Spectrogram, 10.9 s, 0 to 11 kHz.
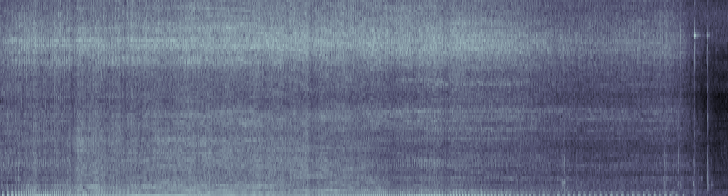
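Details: Honda Beat FI (K44) scooter losing oil without smoking, revved hard: sound turns coarser and rougher as rpm climbs, then drops away; worn piston and rings, piston skirt expected to be scored.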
